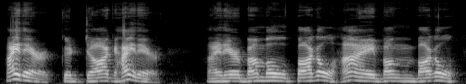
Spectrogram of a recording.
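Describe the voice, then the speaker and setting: A man's voice: on the high side, normal speed, pushed and bright. A man voicing a grumpy old rural man who growls in a thick country dialect. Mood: scolding. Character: grumpy old rustic man, ogre-like mutterer.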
